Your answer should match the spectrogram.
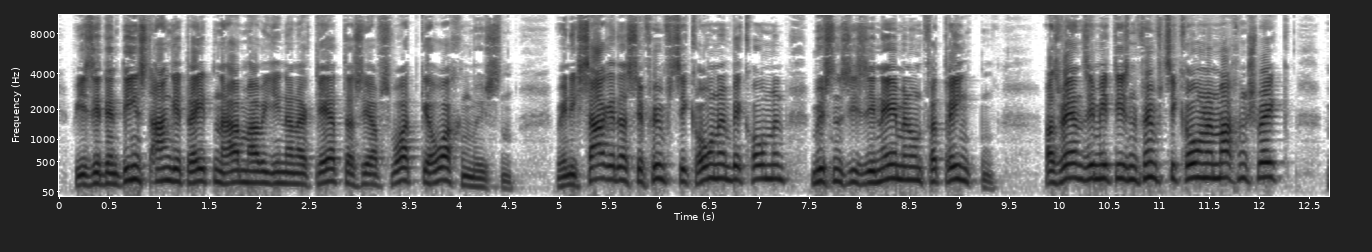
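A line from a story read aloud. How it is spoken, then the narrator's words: Stern officer. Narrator (German): sagte der Oberleutnant streng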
